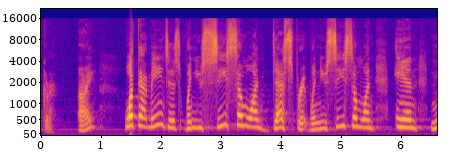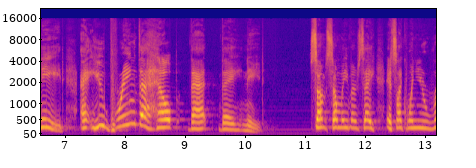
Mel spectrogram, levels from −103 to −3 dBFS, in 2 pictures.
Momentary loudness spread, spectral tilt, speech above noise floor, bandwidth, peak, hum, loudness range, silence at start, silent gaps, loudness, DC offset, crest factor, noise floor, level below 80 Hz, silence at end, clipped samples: 12 LU; -3 dB/octave; 43 dB; 16.5 kHz; 0 dBFS; 60 Hz at -60 dBFS; 5 LU; 0.05 s; none; -22 LUFS; under 0.1%; 24 dB; -65 dBFS; -66 dBFS; 0 s; under 0.1%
